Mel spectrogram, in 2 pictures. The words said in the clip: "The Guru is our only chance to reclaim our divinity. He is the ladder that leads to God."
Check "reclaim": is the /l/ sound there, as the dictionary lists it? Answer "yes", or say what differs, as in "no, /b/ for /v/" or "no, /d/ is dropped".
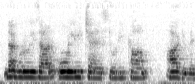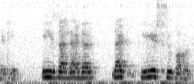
no, /l/ is dropped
